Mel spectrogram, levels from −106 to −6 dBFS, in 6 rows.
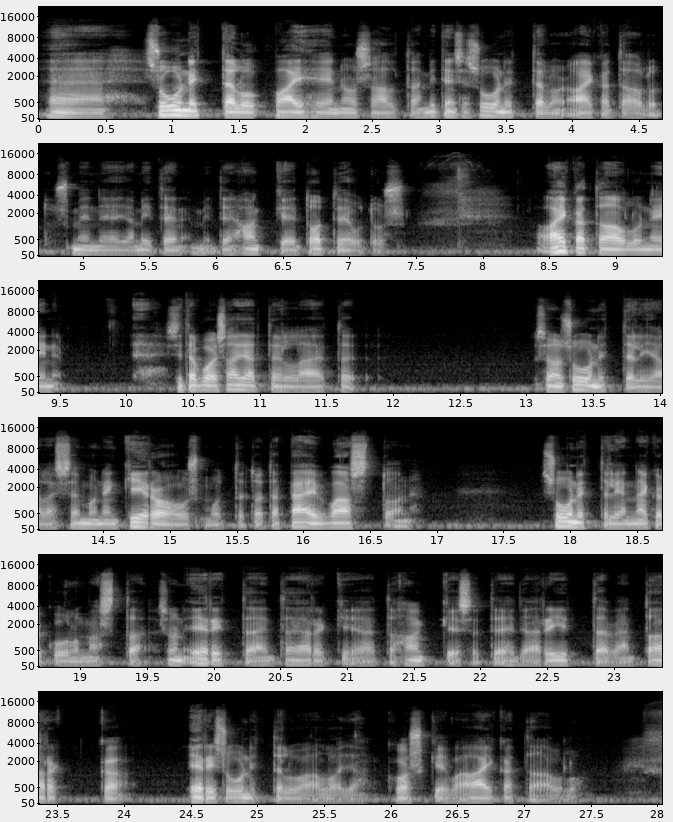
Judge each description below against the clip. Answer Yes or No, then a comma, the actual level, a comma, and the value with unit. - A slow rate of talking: Yes, slow, 90 wpm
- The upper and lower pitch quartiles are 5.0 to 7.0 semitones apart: Yes, wide, 5.4 semitones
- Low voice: Yes, low, 105 Hz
